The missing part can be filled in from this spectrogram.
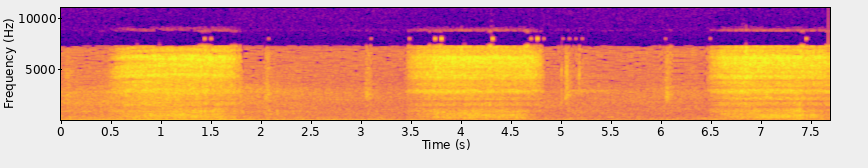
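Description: Rough, noisy snores with each breath, separated by quieter gaps; ordinary snoring.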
